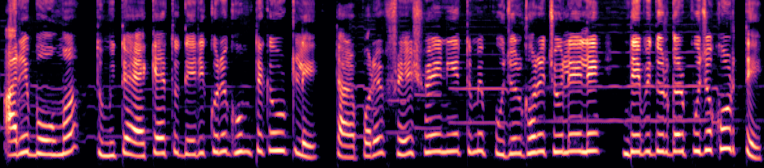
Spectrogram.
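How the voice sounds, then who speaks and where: A woman's voice: sits high, fairly even intonation, a little fast, a little mellow, lightly acted. A woman voicing a harsh, bossy older mother-in-law in a cartoon fairy tale, scolding and giving orders. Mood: scornful, bossy. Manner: scolding, commanding. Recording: background music under the voice.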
